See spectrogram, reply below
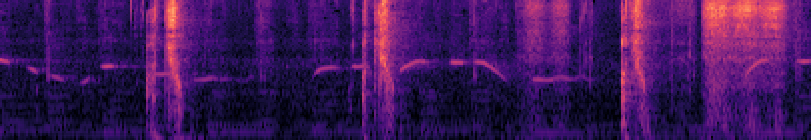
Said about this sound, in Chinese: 哦，教室传来此起彼落的打喷嚏声。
